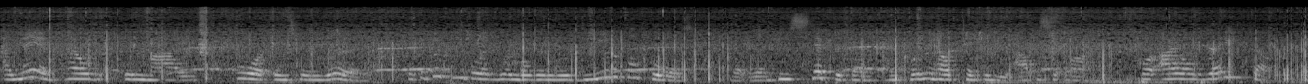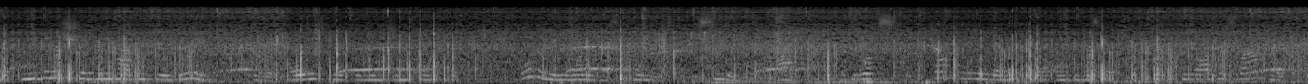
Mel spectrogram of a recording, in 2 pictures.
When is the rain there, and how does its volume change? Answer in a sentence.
You can hear the rain from 0.0 to 26.1 s, at a steady volume.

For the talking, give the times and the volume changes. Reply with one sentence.
You can hear the talking from 0.0 to 26.1 s, getting quieter.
